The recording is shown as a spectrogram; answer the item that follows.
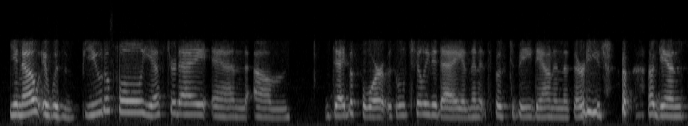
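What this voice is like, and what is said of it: Slight regional accent. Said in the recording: “You have a little bit of an accent.”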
